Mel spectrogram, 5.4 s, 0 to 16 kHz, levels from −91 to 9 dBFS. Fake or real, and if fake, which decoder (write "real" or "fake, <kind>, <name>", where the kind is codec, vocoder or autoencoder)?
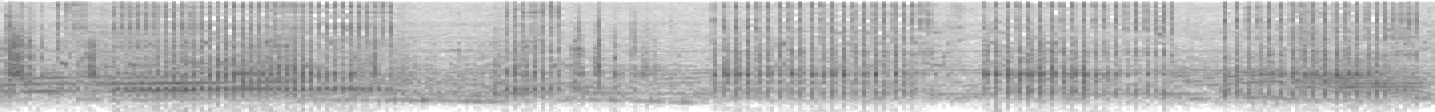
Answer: real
